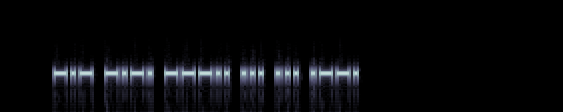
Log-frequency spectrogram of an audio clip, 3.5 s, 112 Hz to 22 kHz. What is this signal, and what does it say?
Morse code, heard as a keyed tone, about 46 wpm, 700 Hz. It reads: KC8SSP
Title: USA Call Signs - 6 Characters - 6x Character Spacing - 45wpm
